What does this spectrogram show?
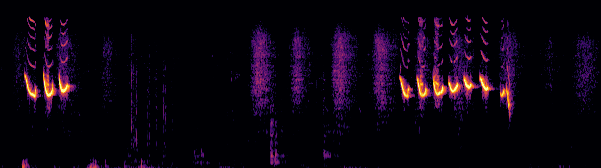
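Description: Common ioras calling: a quick run of three sharp down-slurred whistled notes about half a second in, then a longer run of about eight of the same notes a few seconds later, the last one dropping lower. A couple of soft low thumps come near the start.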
